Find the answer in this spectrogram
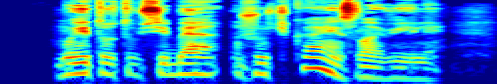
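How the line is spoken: Whisper. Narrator (Russian): шепнул Рожнов Арчи

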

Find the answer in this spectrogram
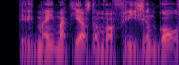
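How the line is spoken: Sharp interruption. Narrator (Russian): сказал сыщик, резко перебивая его

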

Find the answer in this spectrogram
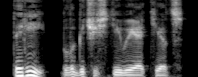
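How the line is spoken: Quiet trembling voice. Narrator (Russian): ответил брат тихим дрожащим голосом

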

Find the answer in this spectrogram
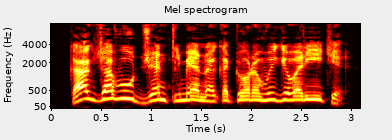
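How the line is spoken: Yelling. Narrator (Russian): завопил он

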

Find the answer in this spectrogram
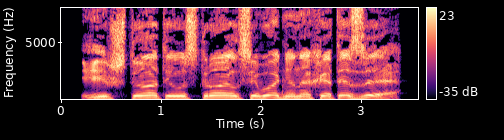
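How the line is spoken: Yelling. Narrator (Russian): заорал техник

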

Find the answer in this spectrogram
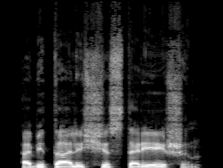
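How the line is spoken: Solemn announcement. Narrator (Russian): торжественно возвестил Рона

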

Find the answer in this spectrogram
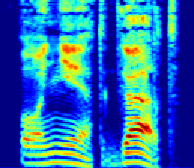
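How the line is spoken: Inner groan. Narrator (Russian): только и простонал его разум

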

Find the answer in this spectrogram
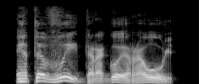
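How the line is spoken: Exclamation. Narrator (Russian): воскликнул Дегиш

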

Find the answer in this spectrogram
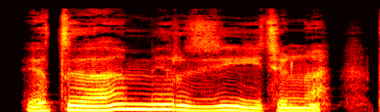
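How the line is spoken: Grumbling. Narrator (Russian): проворчал Ричард

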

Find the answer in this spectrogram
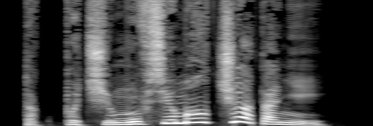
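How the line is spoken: Exclaimed. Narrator (Russian): воскликнула Кора

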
